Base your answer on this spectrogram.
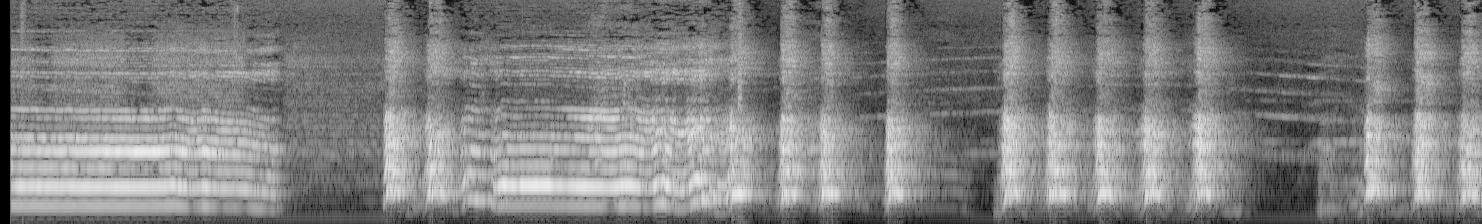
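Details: Bruno, a black Labrador Retriever, howling at fire trucks: two long, steady, slightly falling howls, then a quick run of short, wavering yelping howls repeated about twice a second, with a brief quiet gap before the last burst.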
